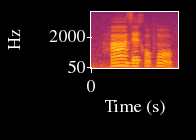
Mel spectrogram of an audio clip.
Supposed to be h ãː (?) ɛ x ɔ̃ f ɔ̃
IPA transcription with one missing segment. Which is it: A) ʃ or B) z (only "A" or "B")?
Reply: B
